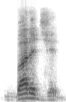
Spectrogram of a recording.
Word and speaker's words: Buttigieg: His last name is pronounced Buttigieg.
